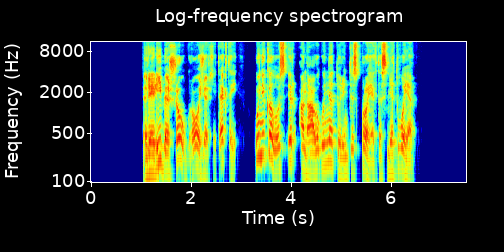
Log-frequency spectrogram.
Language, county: Lithuanian, Vilnius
